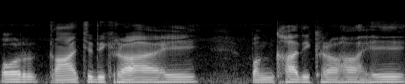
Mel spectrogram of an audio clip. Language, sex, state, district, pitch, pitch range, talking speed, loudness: Hindi, male, Uttar Pradesh, Jalaun, 115 Hz, 110-115 Hz, 135 wpm, -18 LUFS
